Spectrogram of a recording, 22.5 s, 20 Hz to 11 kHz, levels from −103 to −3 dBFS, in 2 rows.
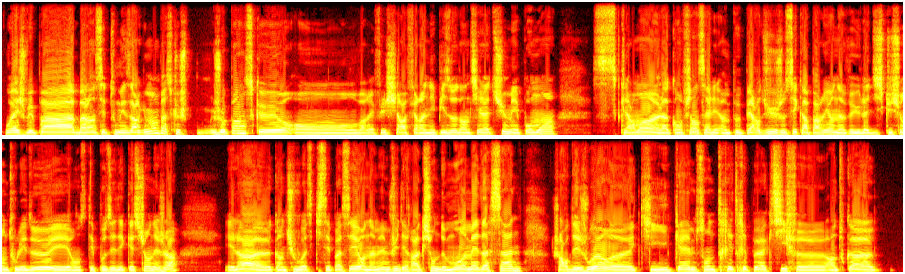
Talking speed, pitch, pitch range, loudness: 230 wpm, 130 Hz, 125-150 Hz, -11 LUFS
